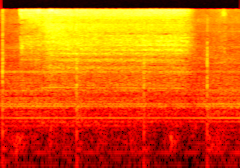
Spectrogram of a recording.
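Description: A milking machine pulsator, set above the right vacuum level, runs steadily under a loud vacuum hiss and hum, with a sharp rhythmic click about once a second. No one speaks.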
